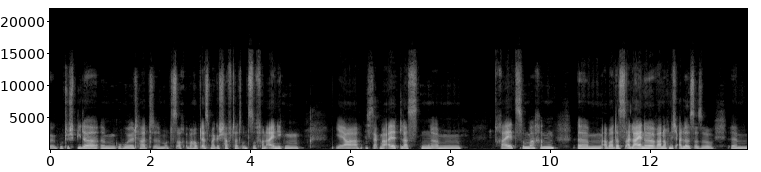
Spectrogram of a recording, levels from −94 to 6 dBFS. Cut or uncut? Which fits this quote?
uncut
